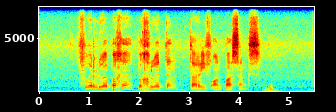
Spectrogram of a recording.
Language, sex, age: Afrikaans, male, 22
